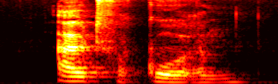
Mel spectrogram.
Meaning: 1. chosen, elect, selected 2. perfect participle of uitverkiezen
- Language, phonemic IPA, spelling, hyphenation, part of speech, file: Dutch, /ˈœy̯t.vərˌkoː.rə(n)/, uitverkoren, uit‧ver‧ko‧ren, adjective, Nl-uitverkoren.ogg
